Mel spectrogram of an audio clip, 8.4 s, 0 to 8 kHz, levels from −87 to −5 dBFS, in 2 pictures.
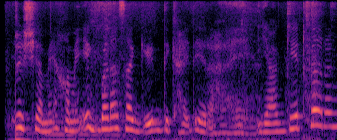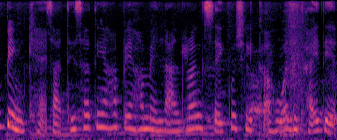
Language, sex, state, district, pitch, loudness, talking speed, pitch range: Hindi, female, Jharkhand, Sahebganj, 230 Hz, -38 LUFS, 215 wpm, 195-260 Hz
